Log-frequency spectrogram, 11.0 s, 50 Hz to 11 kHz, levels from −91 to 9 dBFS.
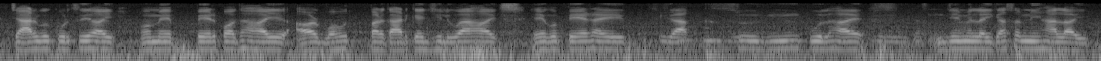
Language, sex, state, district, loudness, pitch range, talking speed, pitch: Bajjika, male, Bihar, Vaishali, -36 LUFS, 135-145 Hz, 130 wpm, 145 Hz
